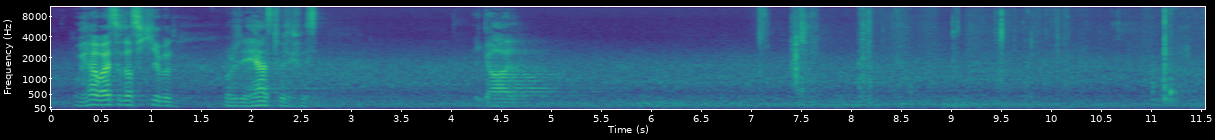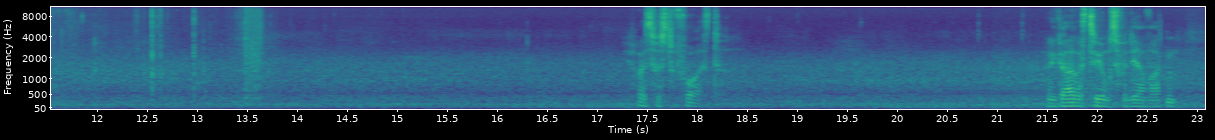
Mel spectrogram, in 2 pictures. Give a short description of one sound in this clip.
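A middle-aged man speaks up close in short, tense bursts.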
